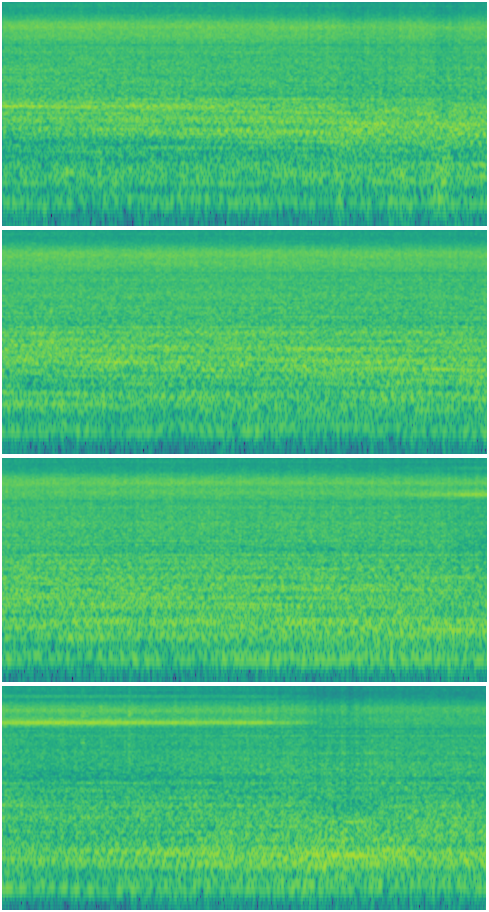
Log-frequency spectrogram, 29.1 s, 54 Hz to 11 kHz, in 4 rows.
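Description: Steady running noise of an EP07P electric locomotive moving along the line, heard from inside its cab. A high, steady whine joins in for about five seconds near the end.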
